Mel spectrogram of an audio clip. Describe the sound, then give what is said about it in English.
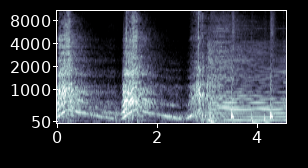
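An engine revs hard three times in quick succession as the intro sound effect of the automotive program You Oughta Know with Dave Stahl, each burst sweeping up in pitch with a loud roar, the last settling into a sustained rumbling idle. “Buckle up and start your engines.”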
